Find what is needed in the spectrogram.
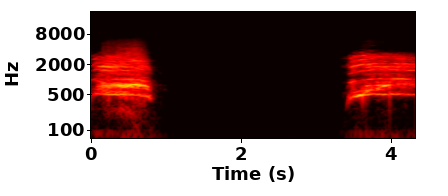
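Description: A person shouting twice: two loud, drawn-out cries, the first short and near the start, the second starting shortly before the end, with silence between.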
